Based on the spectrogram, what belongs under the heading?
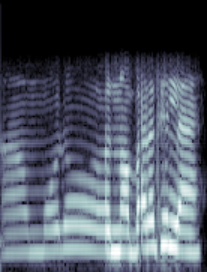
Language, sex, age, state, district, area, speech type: Odia, female, 18-30, Odisha, Bhadrak, rural, conversation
